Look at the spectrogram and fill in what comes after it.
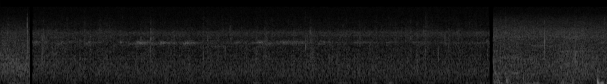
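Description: Steady hiss of light rain falling on forest foliage, with a faint high tone that comes and goes. The sound drops out for an instant twice.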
